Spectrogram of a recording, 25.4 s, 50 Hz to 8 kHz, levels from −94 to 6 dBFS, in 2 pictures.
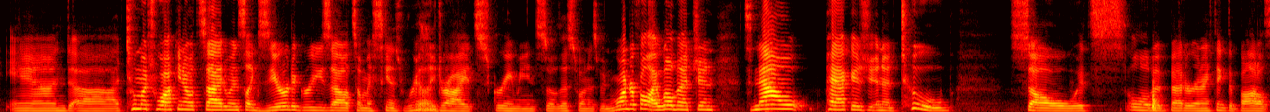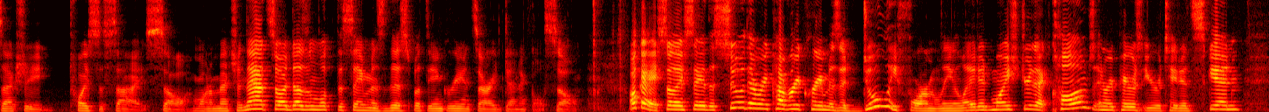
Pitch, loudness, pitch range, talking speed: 205 Hz, -30 LUFS, 170-260 Hz, 210 wpm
